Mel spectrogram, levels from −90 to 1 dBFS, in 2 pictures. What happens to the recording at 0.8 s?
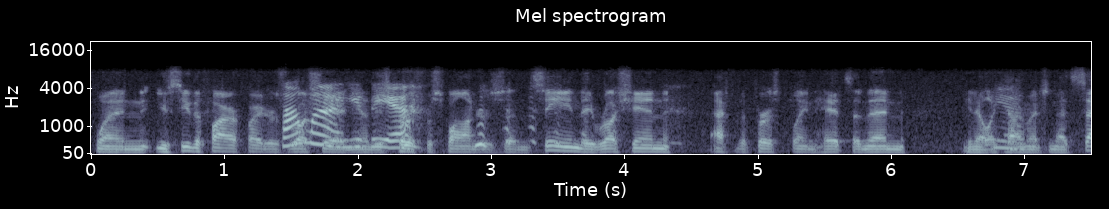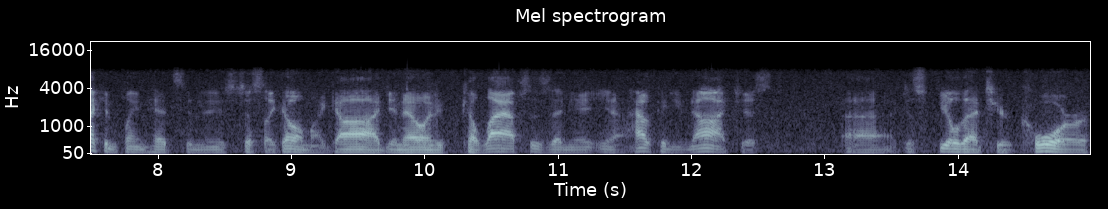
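Nothing goes wrong at 0.8 s: the speech passes through intact there, carrying only the normal band limit of the call path, with nothing above 8 kHz.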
